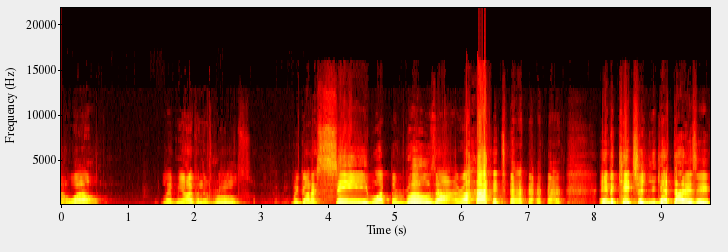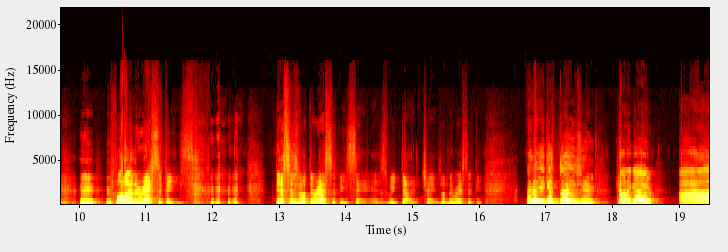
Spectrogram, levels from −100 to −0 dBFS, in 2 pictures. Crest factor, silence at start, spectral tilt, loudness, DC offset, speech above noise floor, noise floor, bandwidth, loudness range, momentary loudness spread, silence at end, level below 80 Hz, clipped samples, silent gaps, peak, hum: 18 dB; 0 s; -6.5 dB/octave; -16 LUFS; under 0.1%; 53 dB; -69 dBFS; 11 kHz; 11 LU; 21 LU; 0 s; -58 dBFS; under 0.1%; none; 0 dBFS; none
